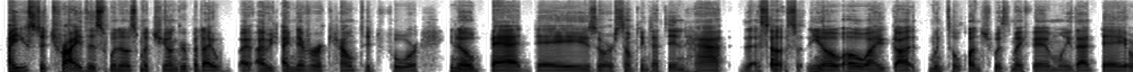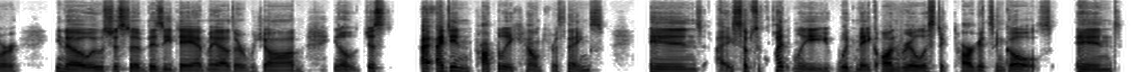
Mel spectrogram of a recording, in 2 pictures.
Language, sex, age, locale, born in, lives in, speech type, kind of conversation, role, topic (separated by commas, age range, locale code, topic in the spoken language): English, male, 20-24, en-US, United States, United States, conversation, podcast, guest, What helps people keep going when working toward long-term goals?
